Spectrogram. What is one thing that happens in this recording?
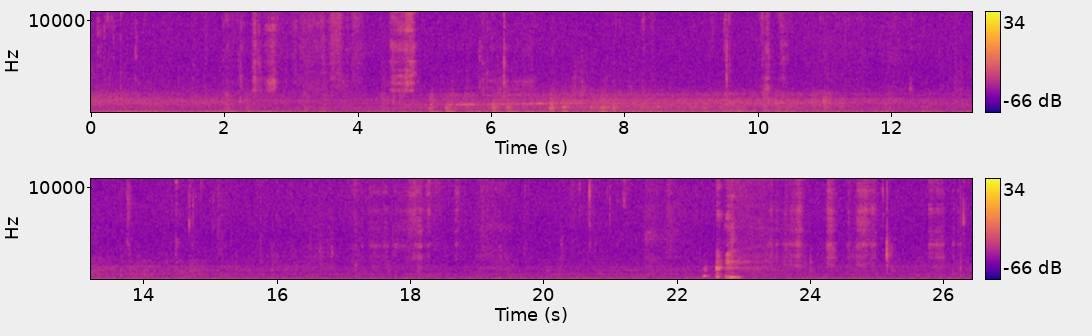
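A young woman chews food softly close by.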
